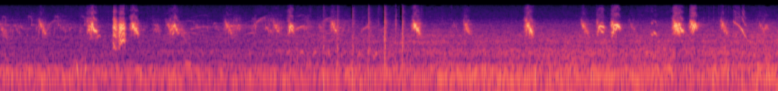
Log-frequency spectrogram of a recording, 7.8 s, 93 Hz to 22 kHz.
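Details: Sparrows at a Tenmangu shrine, Japan, 22 May 2019: lively irregular chirping in short clusters, with a brief patter of wingbeats in the middle.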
